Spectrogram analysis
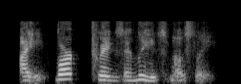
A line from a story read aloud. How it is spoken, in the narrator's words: grunted Prickly Porky ungraciously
